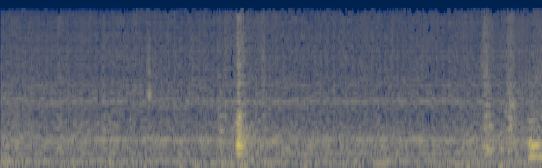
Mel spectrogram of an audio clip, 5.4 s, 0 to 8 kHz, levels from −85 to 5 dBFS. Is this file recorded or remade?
remade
